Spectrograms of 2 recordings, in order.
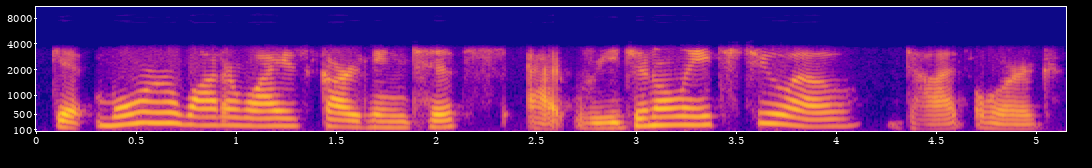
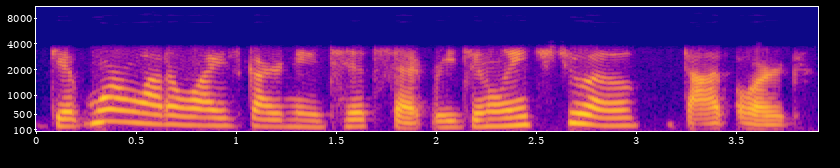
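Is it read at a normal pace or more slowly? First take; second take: slowly; normal. First: It is read more slowly. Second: It is read at a normal pace.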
